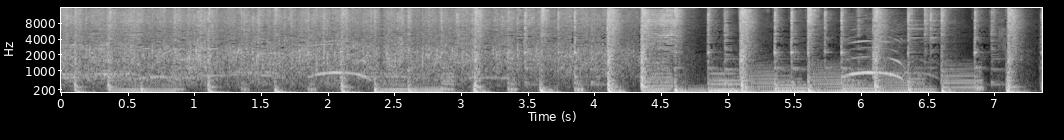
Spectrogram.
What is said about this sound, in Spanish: Muy bien, un aplauso.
